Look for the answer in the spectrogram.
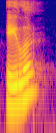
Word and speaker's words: Ehle: I don't know how to pronounce that last name. E-H-L-E. It's a weird last name. – E-H-L-E. Ayla? – Sure.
